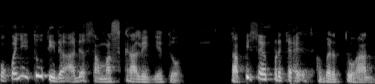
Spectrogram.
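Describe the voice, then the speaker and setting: Vocal fry marks this man's voice. He speaks at a very fast pace. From Indonesia, Jakarta (Chinese-Betawi). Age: 70s. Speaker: church testimony giver. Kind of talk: testimony. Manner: halting, many fillers.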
